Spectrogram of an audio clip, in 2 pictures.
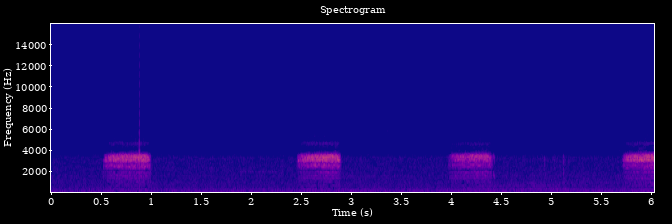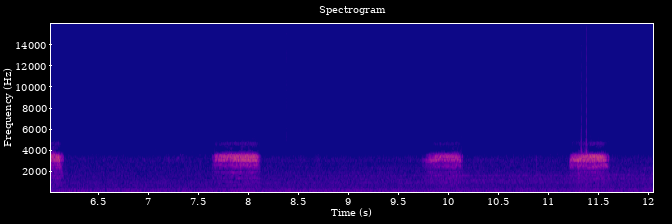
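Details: Barn owl nest at night in November while owlets are fed a mouse brought by the male: seven short rasping hisses spaced about every one and a half to two seconds, over faint background noise.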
